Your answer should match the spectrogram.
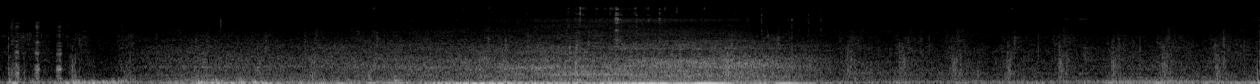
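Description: A car driving past close by, its noise swelling from about four seconds in and fading away after about eight seconds.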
